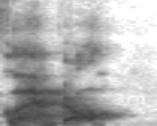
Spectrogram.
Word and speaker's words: Glanville: Is it Glanville? I'm the worst at pronouncing words. I'm the same. Um, yes, it's Glanville.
